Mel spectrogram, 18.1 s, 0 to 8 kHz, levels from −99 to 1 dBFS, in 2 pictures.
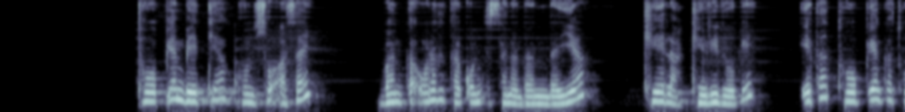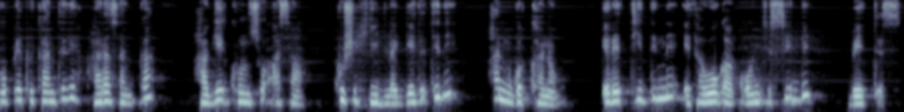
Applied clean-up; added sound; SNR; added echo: neural mask model DeepFilterNet 3.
